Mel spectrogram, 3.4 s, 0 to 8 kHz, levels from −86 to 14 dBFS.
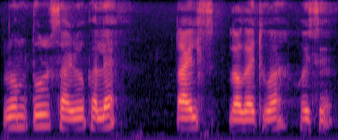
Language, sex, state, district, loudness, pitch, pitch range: Assamese, male, Assam, Sonitpur, -20 LUFS, 175 Hz, 165-190 Hz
